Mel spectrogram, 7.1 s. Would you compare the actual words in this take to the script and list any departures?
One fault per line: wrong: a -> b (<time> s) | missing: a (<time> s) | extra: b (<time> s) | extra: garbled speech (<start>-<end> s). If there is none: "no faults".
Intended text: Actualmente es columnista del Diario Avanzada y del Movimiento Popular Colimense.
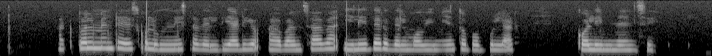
extra: líder (3.5 s)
